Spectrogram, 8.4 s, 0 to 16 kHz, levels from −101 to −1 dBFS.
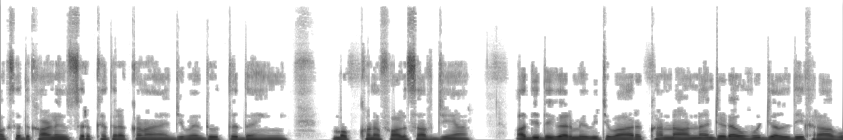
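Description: No technical faults are audible anywhere in the speech recording.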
